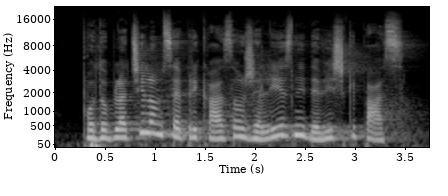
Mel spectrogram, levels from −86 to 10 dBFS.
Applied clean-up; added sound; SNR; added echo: none; none; none; none.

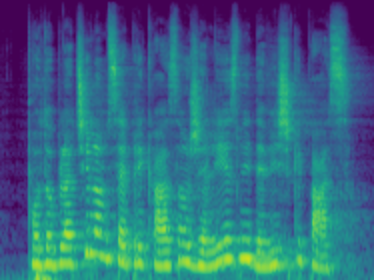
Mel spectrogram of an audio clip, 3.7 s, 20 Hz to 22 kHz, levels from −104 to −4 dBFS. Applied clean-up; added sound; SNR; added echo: none; none; none; reverberation time 0.2 s.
